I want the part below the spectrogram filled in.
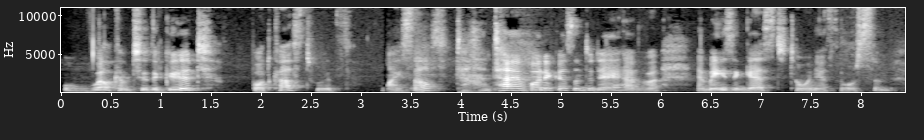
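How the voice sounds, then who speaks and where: A woman's voice: fairly low pitch, measured pace. A woman hosting a podcast, introducing her guest enthusiastically and asking questions in a casual way with frequent fillers. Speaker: podcast host. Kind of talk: casual interview.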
